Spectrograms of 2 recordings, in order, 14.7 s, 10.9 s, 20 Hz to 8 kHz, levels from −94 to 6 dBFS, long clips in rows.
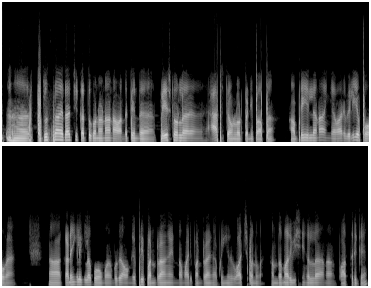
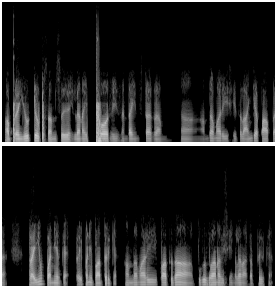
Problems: background conversations at intervals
